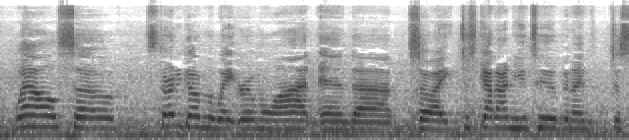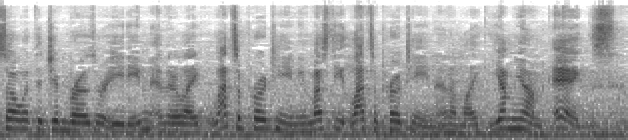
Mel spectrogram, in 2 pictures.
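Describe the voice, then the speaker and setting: Over noticeable background noise and audible room echo, a woman with a fairly low pitch speaks at a moderate pace, her pitch swinging very widely. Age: 60s. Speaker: powerlifter and former rugby player. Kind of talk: interview.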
